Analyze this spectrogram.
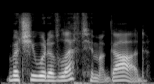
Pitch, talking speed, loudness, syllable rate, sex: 180 Hz, 310 wpm, -15 LUFS, 5.6 syllables/s, female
